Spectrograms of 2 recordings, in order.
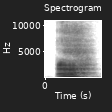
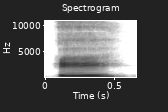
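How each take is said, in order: First: The vowel sounds like the vowel in 'met'. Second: The vowel sounds like the alphabet letter name. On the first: It is the sound the letter often has inside a word. "as in met, eh" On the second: It names the letter of the alphabet. "if you pronounce it as a letter in the alphabet, you say E"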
